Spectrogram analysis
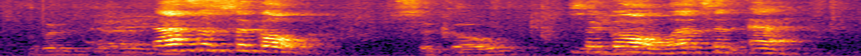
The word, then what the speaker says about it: Segol: Segol. Se. It's an eh.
